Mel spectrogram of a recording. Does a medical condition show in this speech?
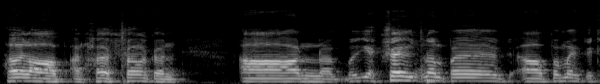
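Yes: deafness; born deaf, childhood speech therapy at John Tracy speech therapy school in US, mother-supported, lip reads; relies on Google Meet live captions and lip reading during video call; very clear per host, sounds like late-deafened speaker, captions offered in case unclear.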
